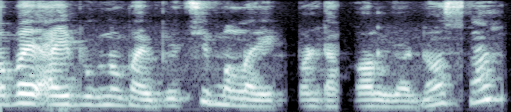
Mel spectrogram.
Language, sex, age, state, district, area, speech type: Nepali, female, 60+, West Bengal, Alipurduar, urban, spontaneous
